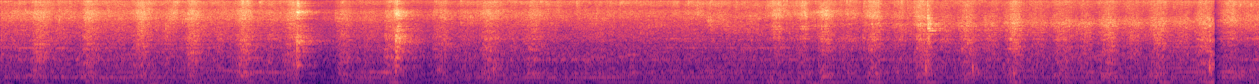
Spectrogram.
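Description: Chopped onion and green chilli frying in hot oil in a kadhai: a steady sizzle with crackling, and two sharper clicks about a second and a half and two seconds in.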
